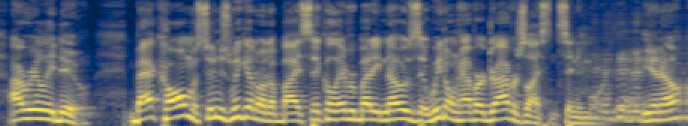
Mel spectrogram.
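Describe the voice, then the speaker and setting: A man with a Southern US accent talks at a very fast pace in a high voice over noticeable background noise. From Alabama, Southern US. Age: 30s. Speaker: stand-up comedian. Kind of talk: stand-up comedy set. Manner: fast, high-energy.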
